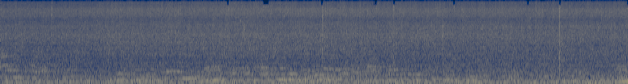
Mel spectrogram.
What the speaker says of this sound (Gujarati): ડુંગળી છે એ થોડીક થઈ જાય સોતરાઈ જાય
